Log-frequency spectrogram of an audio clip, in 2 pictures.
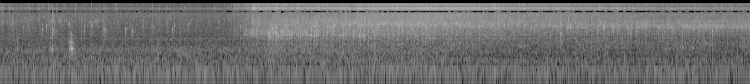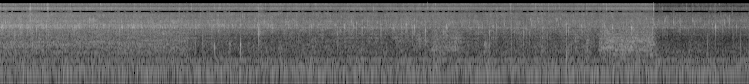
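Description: Food frying in hot oil in a pan, a steady sizzle that jumps louder about five seconds in and then slowly dies down, with small scattered ticks.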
